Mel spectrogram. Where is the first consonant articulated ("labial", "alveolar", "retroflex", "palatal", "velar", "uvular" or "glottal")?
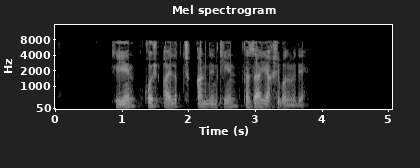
velar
